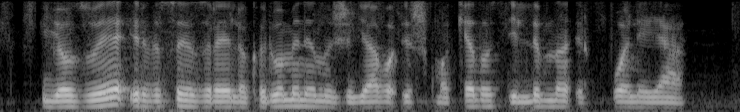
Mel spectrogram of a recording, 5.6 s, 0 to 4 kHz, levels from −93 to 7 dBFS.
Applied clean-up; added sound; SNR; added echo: neural separator model SepFormer DNS4.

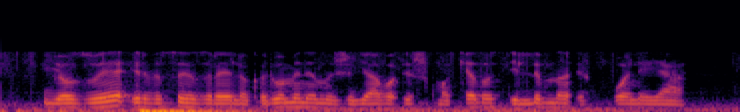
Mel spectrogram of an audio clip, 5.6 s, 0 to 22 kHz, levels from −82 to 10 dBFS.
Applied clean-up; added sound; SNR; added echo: none; Hands; 1 dB; none.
